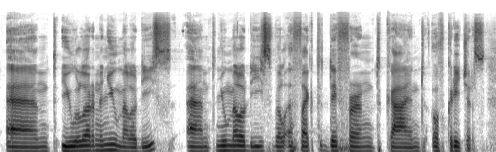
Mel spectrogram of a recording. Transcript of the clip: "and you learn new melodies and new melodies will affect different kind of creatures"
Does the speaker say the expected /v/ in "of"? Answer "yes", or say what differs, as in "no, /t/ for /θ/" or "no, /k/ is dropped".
no, /f/ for /v/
